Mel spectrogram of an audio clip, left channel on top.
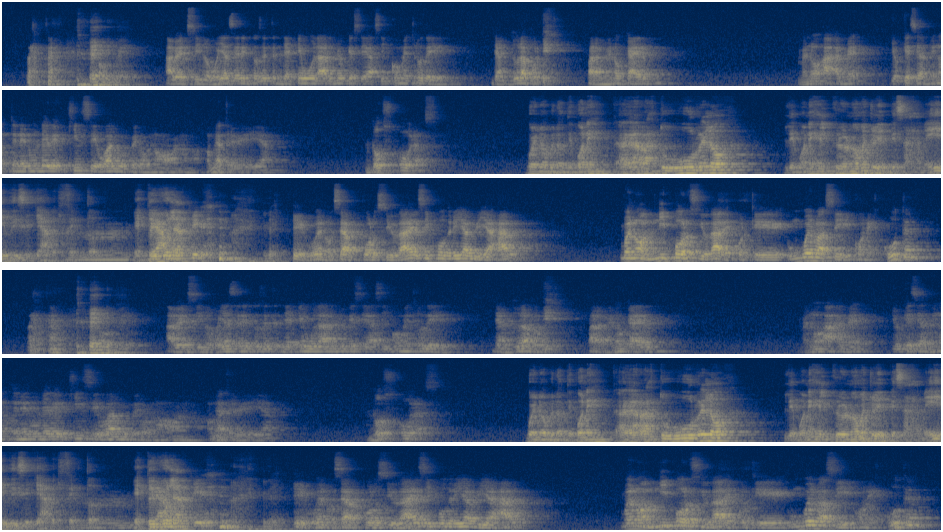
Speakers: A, on the left (about 45°); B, on the right (about 20°).
A: <laughs>
B: <laughs>
A: Hombre, a ver, si lo voy a hacer, entonces tendría que volar, yo que sé, a 5 metros de, de altura, porque <laughs> para al menos caer, menos, a- al me- yo que sé, al menos tener un leve 15 o algo, pero no, no, no, no me atrevería. Dos horas.
B: Bueno, pero te pones, agarras tu reloj, le pones el cronómetro y empiezas a medir. Dices, ya, perfecto.
A: Mm,
B: Estoy
A: veamos,
B: vola.
A: es que, <laughs>
B: <laughs>
A: es que, bueno, o sea, por ciudades sí podría viajar, bueno, ni por ciudades, porque un vuelo así con scooter,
